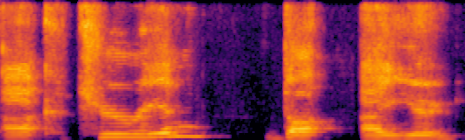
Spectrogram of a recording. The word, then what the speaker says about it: Arcturian: You can easily just go to my website, which is arcturian.au. And so you can just look up Arcturian, spelled as you pronounce it, 3 syllables, ARCTURIAN, .au for Australia.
